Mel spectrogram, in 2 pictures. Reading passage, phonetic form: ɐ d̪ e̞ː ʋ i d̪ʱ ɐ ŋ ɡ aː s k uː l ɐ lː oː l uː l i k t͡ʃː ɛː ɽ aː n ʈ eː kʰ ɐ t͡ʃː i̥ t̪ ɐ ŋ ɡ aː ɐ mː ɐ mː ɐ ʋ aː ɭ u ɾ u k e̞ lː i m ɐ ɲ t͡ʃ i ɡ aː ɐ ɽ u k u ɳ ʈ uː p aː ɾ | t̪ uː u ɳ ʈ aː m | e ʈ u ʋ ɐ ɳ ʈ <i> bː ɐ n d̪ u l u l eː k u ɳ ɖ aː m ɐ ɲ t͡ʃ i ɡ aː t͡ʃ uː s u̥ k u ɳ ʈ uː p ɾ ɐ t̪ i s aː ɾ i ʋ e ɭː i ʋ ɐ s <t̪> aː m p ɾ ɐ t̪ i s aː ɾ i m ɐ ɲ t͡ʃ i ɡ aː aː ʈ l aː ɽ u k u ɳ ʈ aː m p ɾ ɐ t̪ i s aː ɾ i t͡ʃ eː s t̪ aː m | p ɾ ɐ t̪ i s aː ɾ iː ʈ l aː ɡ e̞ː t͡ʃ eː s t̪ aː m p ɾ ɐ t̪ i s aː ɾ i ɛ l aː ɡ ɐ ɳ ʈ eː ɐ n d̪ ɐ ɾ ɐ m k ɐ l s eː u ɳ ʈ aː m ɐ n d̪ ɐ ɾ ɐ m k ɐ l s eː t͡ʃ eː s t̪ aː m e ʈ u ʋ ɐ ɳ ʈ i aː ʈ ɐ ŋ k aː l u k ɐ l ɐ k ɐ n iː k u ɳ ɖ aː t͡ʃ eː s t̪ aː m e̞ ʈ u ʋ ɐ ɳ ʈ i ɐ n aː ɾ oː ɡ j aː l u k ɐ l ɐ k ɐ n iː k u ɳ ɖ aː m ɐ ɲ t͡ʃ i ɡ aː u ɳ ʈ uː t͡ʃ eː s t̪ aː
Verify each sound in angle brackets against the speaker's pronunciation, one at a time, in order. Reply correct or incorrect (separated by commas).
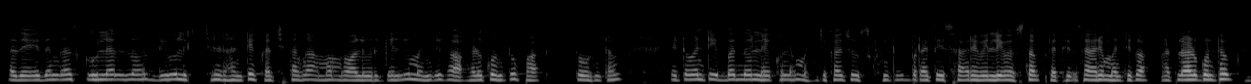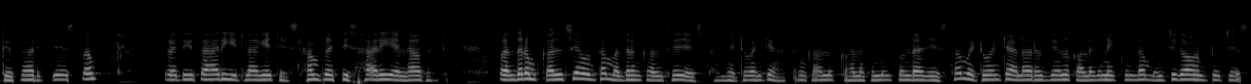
incorrect, correct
